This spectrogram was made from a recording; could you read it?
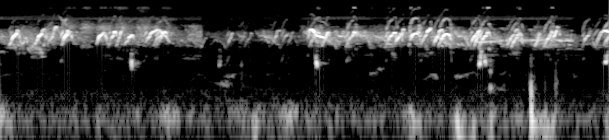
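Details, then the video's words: Chicks of the white-breasted waterhen give high, squeaky cheeps in quick bursts, a short pause partway through, then the thin chirping chorus resumes just as busily. "Jal Murgi k bacho ki awaz|جل مرغی کے بچوں کی آواز"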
